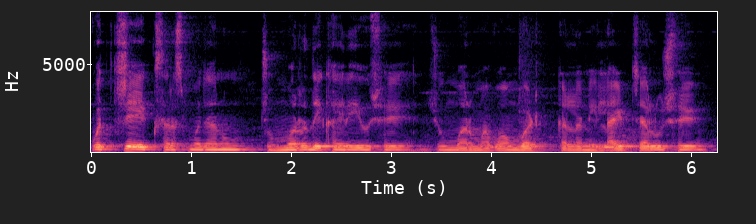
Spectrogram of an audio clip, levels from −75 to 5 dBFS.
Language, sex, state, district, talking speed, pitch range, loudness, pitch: Gujarati, male, Gujarat, Valsad, 155 wpm, 100-105 Hz, -17 LUFS, 105 Hz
